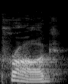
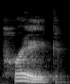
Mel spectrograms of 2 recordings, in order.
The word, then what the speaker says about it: Prague: Colton comes from not Prague, but Prague, Oklahoma. That's one of those mispronounced Oklahoma town names.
